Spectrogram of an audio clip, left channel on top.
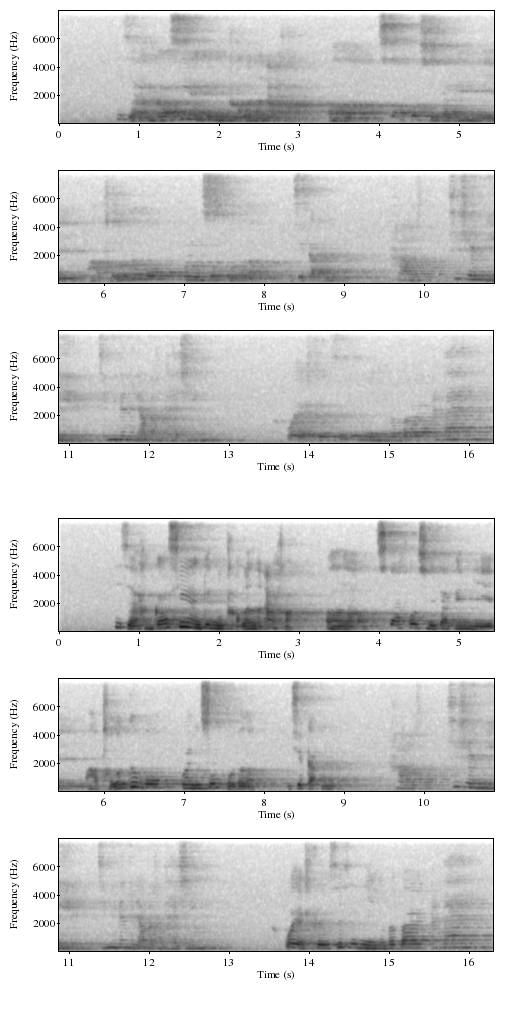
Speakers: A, on the right; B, on the right.
A: 谢谢，很高兴跟你讨论爱好，呃，期待后续再跟你啊、讨论更多关于生活的一些感悟，
B: 好，谢谢你，今天跟你聊得很开心，
A: 我也是，谢谢你，拜拜。
B: 拜拜。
